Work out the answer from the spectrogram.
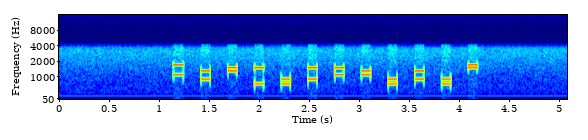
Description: Multi-frequency trunk signalling (R1, as on North American trunks), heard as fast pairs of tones, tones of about 90 ms. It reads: KP 5071896151 ST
